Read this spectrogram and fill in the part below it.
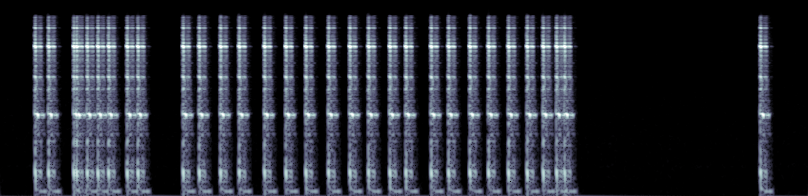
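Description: Short electronic menu ticks click rapidly, one after another, then once more after a pause.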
